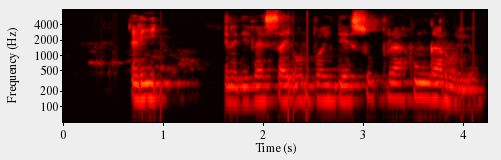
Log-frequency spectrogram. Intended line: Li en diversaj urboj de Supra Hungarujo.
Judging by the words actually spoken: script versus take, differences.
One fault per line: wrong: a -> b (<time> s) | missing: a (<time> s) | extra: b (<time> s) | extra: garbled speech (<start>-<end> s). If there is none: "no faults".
no faults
